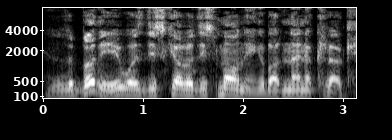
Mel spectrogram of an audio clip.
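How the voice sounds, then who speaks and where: A man's voice: mid-range voice, moderate pace, mellow, lightly acted. An actor playing a formal, gaunt male magistrate questioning people in a radio drama.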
